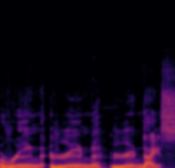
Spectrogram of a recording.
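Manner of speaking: awful, laid-on Scottish accent, very slow and high. Reading a game item name aloud, joking: put-on scottish accent. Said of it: "You gotta say it really Scottish".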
